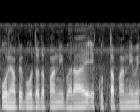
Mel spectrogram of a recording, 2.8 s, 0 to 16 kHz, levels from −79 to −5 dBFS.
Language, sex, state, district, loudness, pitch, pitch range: Hindi, male, Haryana, Charkhi Dadri, -18 LUFS, 120 Hz, 120-125 Hz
